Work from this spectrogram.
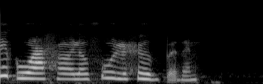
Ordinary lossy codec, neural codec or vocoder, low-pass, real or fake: none; codec, 16 kHz, 1 kbps, X-Codec, HuBERT features, trained on balanced general audio; 7.2 kHz; fake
